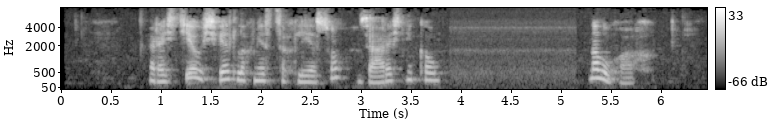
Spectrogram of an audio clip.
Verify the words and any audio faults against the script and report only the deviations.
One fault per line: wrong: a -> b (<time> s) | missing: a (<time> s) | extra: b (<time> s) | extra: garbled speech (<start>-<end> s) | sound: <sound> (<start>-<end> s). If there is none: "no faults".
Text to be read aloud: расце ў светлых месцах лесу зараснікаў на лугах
no faults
